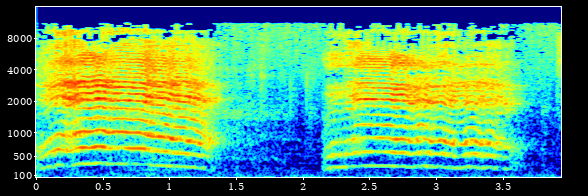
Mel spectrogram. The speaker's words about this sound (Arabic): جدي، انا جدي.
